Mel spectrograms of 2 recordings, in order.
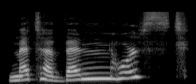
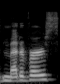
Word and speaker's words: Meta Venhorst: We also have new to the pod, Jen Scott, known as Meta Venhorst. Yes. I will not lie. I've been always pronouncing it as metaverse because it just like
